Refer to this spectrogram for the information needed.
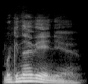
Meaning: moment, instant, twinkling
- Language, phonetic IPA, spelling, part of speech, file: Russian, [mɡnɐˈvʲenʲɪje], мгновение, noun, Ru-мгновение.ogg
